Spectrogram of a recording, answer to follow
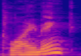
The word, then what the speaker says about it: climbing: Different packages including extreme sports like rock climbing, B is silent, paragliding, paintball and skydiving.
